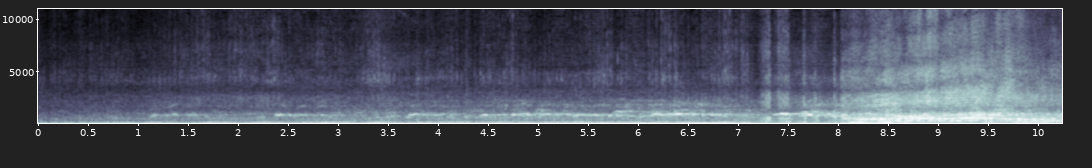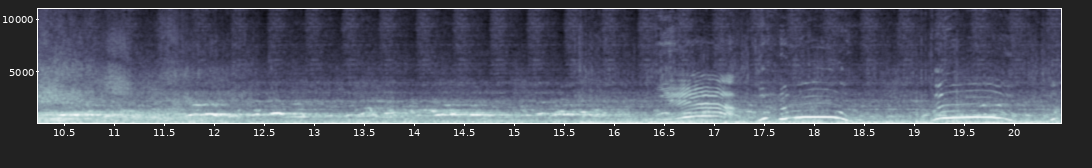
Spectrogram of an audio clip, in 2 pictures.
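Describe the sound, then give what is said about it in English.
Bugatti sports car engine roaring and surging in pitch as it accelerates over a steady low rumble, followed later by a few short, high tire squeals. “But seriously, you wanna go for a ride? Got the Bugatti tuned up?”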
